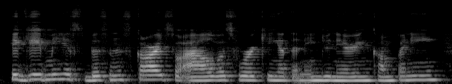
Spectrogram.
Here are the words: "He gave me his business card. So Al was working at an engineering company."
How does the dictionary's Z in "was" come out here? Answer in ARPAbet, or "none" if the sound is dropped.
S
